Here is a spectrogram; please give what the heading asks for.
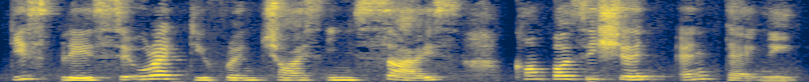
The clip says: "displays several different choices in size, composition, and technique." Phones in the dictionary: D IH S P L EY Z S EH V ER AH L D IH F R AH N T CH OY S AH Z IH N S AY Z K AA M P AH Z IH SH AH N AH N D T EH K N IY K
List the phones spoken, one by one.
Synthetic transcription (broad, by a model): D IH S P L EY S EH P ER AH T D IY F R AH N CH OY S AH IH N S AY S K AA M P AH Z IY SH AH N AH N T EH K N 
